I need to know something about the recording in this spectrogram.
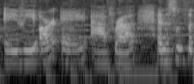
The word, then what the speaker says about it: Avra: Next is the name Avra, spelled A-V-R-A, Avra, and this one's the goddess of breeze and cool air.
